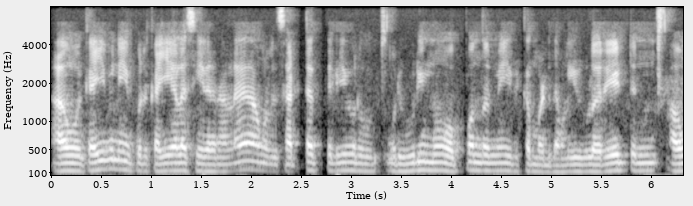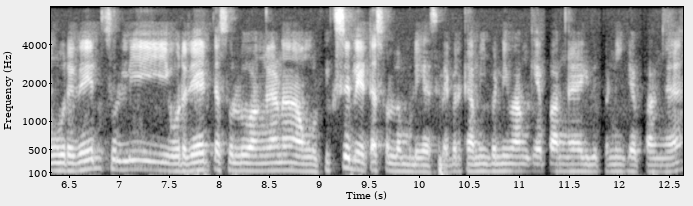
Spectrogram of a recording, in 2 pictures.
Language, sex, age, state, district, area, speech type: Tamil, male, 45-60, Tamil Nadu, Mayiladuthurai, rural, spontaneous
